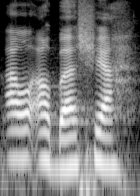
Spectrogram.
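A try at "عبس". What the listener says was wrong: Harus dibenahin sedikit, nggak pakai al ya. Abasa.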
